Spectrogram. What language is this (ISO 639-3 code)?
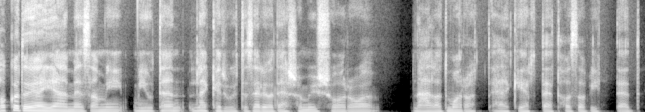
hun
